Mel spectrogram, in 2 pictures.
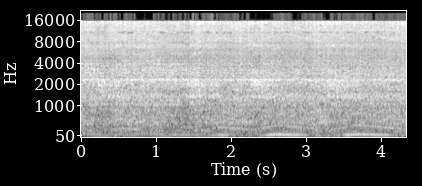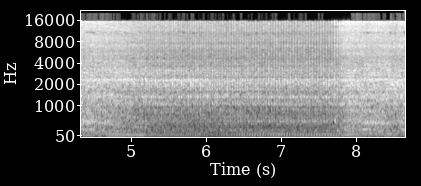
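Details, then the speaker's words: Isuzu Panther diesel after rebuild, lower timing gear just replaced, used replacement block: steady, even idle clatter at about four beats a second with no knocks or misses; smoother and even, though slightly louder than another Panther. "lebih halus ya ini suaranya dan rata"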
